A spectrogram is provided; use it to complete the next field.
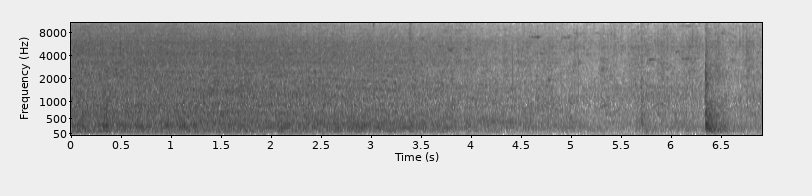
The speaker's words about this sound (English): The next morning, a blue police academy bus pulls up to a gate.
